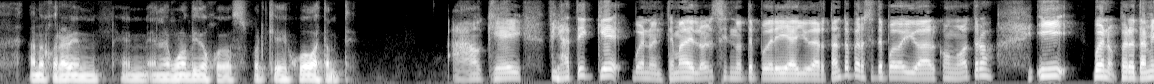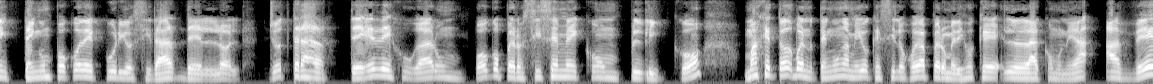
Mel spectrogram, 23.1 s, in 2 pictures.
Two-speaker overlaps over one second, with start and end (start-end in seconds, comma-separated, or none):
none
